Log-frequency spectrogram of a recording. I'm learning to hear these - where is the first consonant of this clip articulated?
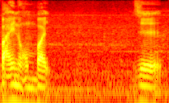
lips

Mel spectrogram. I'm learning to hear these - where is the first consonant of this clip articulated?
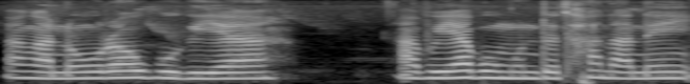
velum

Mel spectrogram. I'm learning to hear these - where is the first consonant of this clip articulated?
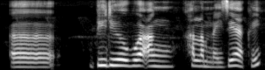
lips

